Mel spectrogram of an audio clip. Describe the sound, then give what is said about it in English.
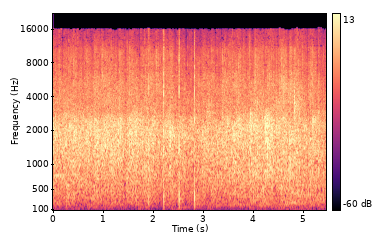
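Audience applause welcoming a speaker to the stage at a church grand opening, dense and steady throughout, with a few sharper individual claps standing out. “Would you please welcome up Krista Linden? Let's give her a hand.”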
